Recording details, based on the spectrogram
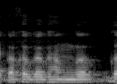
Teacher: क ख ग घ वाला कंठ से हो जाता है।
